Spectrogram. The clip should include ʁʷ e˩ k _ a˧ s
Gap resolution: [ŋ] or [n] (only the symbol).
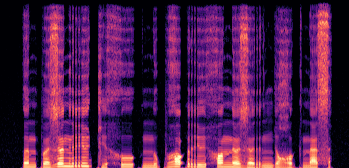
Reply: n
